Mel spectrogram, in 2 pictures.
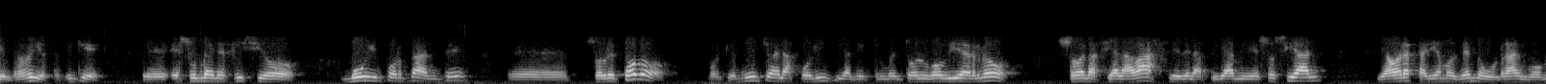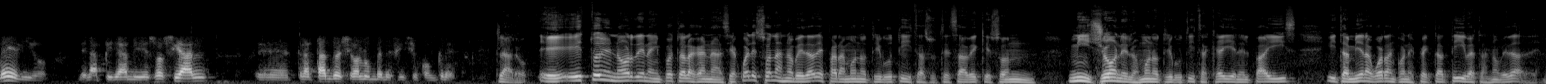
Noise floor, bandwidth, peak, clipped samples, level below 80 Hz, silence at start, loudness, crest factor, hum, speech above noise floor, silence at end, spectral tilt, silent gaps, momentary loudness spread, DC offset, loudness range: -60 dBFS; 16 kHz; -4 dBFS; under 0.1%; -56 dBFS; 0 s; -24 LUFS; 20 dB; none; 37 dB; 0 s; -6.5 dB/octave; none; 14 LU; under 0.1%; 5 LU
